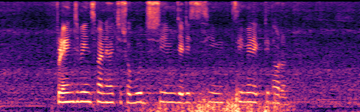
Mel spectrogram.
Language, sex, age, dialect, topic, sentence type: Bengali, male, 18-24, Standard Colloquial, agriculture, statement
